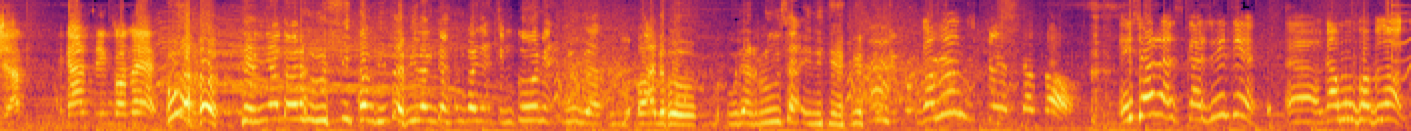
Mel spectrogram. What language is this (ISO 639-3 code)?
ind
